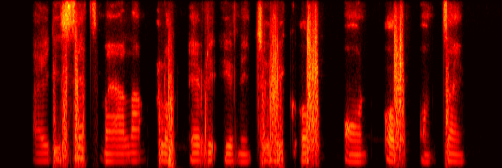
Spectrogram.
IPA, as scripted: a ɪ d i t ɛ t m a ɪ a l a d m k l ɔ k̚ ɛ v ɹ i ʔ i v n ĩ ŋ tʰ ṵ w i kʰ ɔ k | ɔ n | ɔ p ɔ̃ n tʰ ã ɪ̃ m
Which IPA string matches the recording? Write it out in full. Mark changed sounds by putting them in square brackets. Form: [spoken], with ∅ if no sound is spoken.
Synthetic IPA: a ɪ d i [s] ɛ t m a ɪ a l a [∅] m k l ɔ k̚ ɛ v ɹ i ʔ i v n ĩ ŋ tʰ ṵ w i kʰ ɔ [p] | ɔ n | ɔ p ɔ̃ n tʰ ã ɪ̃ m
